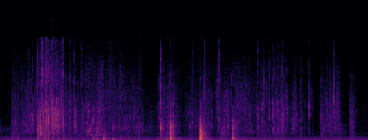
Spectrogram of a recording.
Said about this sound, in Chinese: 我们一边看这个视频，一边把那个蛋糕弄来看一看，拆一下我。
